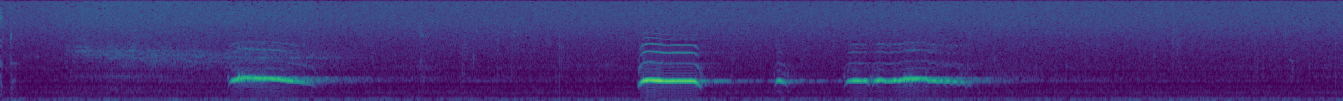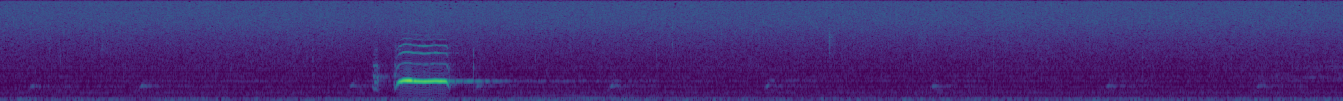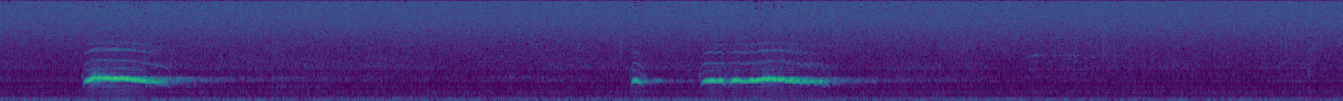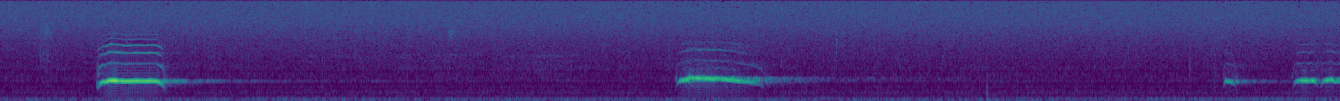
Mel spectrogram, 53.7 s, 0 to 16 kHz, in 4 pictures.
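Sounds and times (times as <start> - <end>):
steady low hiss of outdoor noise: 0.0 - 53.6
tawny owls giving quavering territorial hoots on a foggy lake shore: 0.7 - 4.2, 6.4 - 10.5, 16.9 - 18.6, 27.6 - 29.8, 33.2 - 36.0, 41.2 - 42.8, 47.0 - 49.2, 52.5 - 53.6.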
